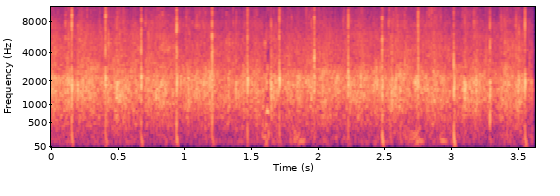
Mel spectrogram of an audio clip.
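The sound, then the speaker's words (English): Applause from an audience at a gathering, thanking the event's organizers: a steady, dense stream of many hand claps at even loudness throughout, with no voices. “a big round of applause for Kim and Rachel”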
